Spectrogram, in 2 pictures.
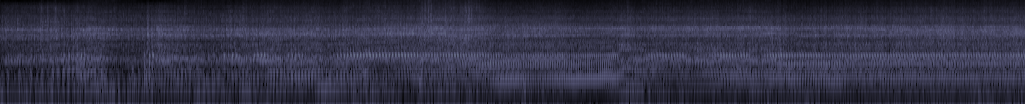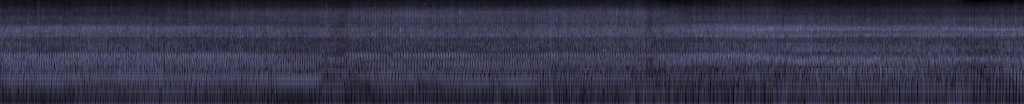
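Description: A motorcycle engine hums steadily and shifts in pitch as it rides along.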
